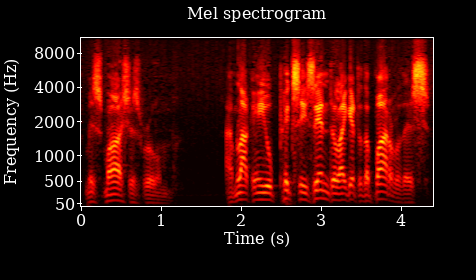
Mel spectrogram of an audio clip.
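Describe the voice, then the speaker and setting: An actor playing a gruff, exasperated police detective in a 1940s radio drama, talking tough and slangy. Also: male voice, medium pitch, sing-song, moderate pace, a bit bright, dry recording, soft background music. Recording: dull 1940s radio recording.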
